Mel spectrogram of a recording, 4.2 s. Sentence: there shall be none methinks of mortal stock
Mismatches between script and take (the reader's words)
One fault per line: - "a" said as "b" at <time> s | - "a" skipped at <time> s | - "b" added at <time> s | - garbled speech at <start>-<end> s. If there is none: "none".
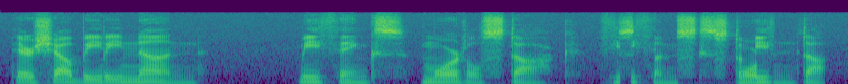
- "be" added at 0.5 s
- "of" skipped at 2.0 s
- garbled speech at 3.0-4.1 s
